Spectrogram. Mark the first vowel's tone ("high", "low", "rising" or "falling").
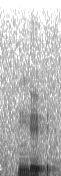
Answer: low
